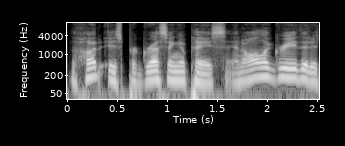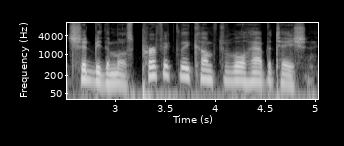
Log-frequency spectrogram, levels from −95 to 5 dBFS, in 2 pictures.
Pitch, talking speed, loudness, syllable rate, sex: 135 Hz, 205 wpm, -17 LUFS, 6.1 syllables/s, male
